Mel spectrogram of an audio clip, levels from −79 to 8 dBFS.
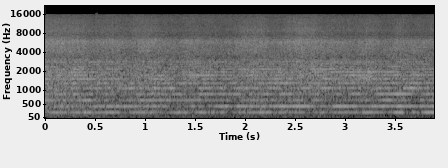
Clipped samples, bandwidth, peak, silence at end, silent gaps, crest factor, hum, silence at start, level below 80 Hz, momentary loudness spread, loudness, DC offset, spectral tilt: under 0.1%; 16 kHz; -6 dBFS; 0 s; none; 16 dB; none; 0 s; -56 dBFS; 2 LU; -19 LUFS; under 0.1%; 0.5 dB/octave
